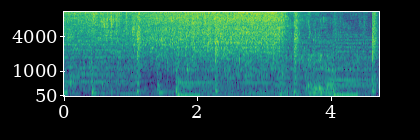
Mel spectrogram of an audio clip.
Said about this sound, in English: we're gonna blast them with some cold water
